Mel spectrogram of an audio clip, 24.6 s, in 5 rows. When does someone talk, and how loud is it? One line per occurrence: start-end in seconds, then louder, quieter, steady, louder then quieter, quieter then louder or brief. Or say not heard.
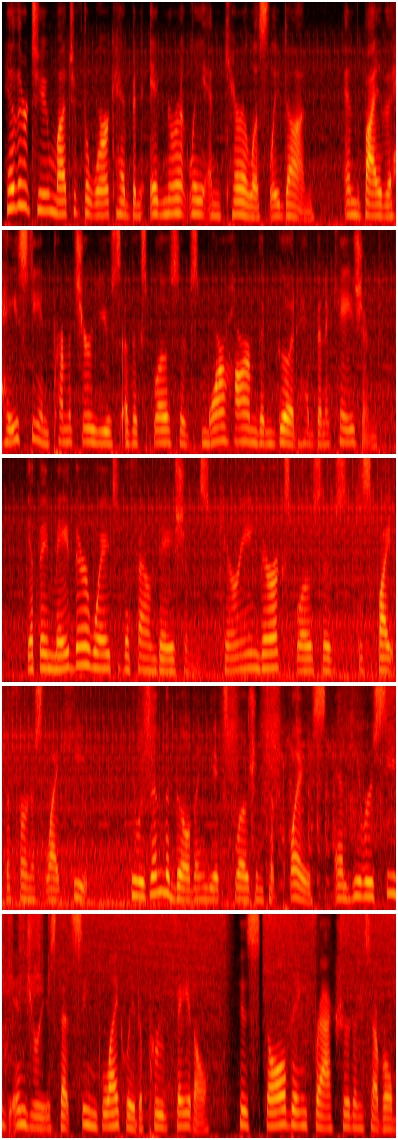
0.1-24.5 steady.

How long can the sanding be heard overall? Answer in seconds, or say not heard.
not heard.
